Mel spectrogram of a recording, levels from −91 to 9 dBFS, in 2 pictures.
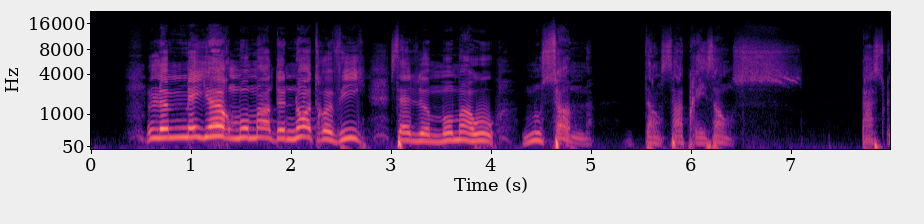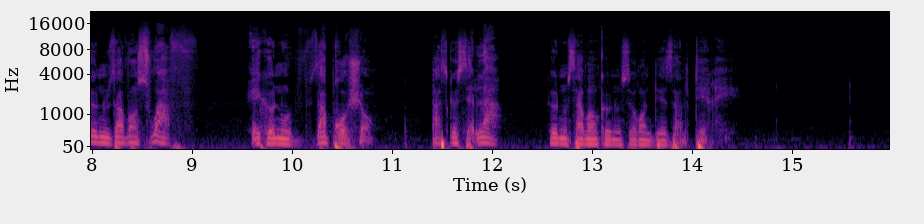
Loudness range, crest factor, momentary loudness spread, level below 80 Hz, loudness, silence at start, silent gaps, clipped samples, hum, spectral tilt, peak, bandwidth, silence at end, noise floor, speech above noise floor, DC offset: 15 LU; 22 dB; 20 LU; -44 dBFS; -28 LUFS; 0.45 s; none; under 0.1%; none; -6 dB/octave; -6 dBFS; 15.5 kHz; 1.8 s; -73 dBFS; 45 dB; under 0.1%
